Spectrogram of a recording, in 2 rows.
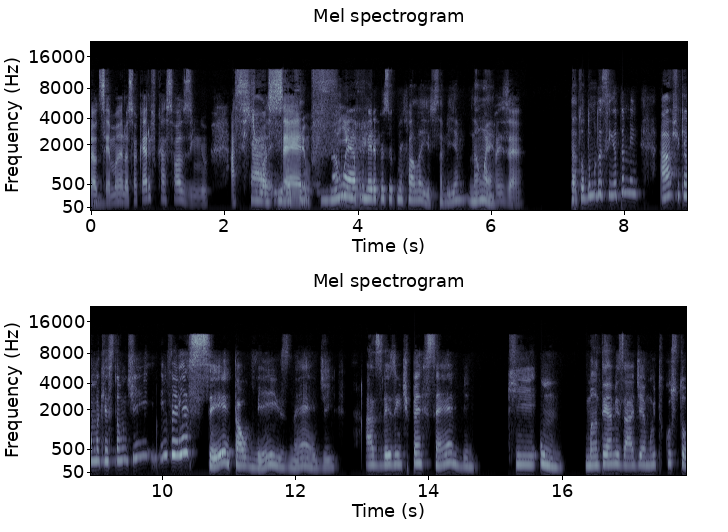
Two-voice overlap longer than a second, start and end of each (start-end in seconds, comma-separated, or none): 2.4-4.2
